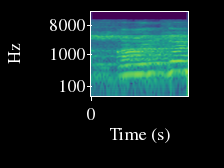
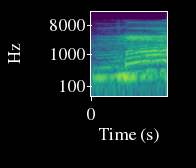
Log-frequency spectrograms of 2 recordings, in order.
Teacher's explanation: बोलते समय हवा मुंह और नाक दोनों से एक साथ निकलती है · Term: अनुनासिक स्वर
